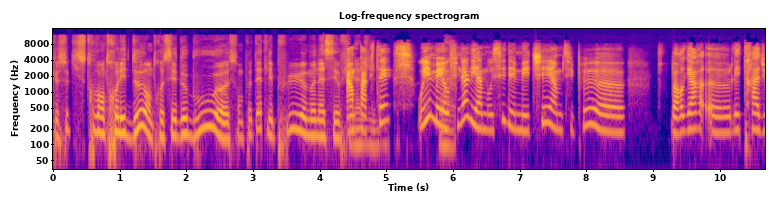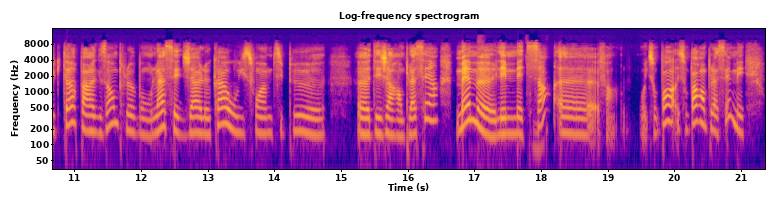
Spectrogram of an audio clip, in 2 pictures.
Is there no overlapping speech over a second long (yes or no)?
yes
